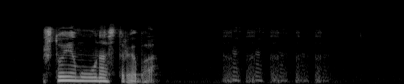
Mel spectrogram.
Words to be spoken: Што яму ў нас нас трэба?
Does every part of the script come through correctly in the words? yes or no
no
